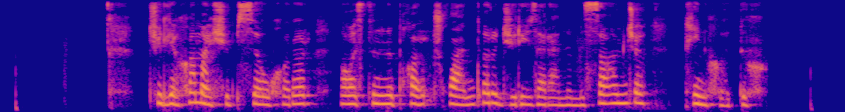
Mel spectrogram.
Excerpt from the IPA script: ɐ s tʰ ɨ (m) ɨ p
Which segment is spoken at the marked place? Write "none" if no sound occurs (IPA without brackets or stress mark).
n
